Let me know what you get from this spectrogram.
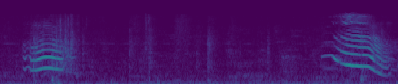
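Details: Young cat calling from the litter box indoors, giving two distinct meows; the first brief and level, the second drawn out and sliding downward at its close, with a soft shuffle between them.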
